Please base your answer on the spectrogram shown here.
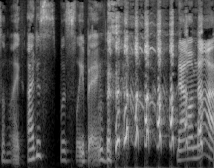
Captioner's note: laughing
